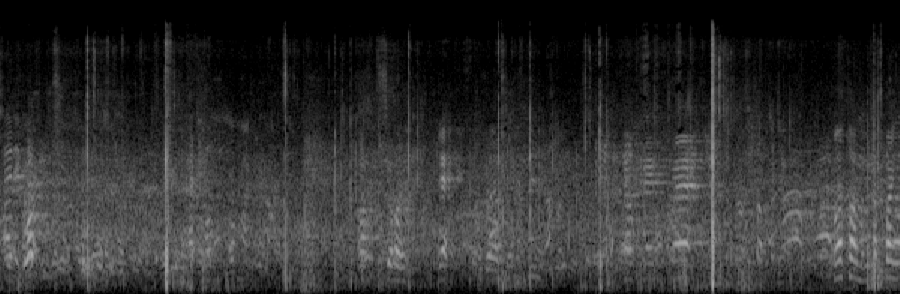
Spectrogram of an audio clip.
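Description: Sharp thuds of a football being kicked on an artificial pitch, several times, the loudest about two seconds and nine and a half seconds in, with players shouting and calling in the distance.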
